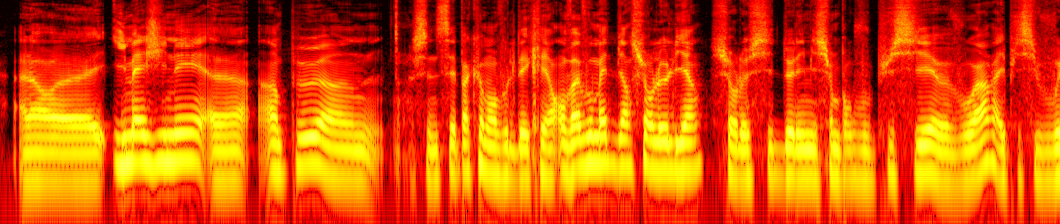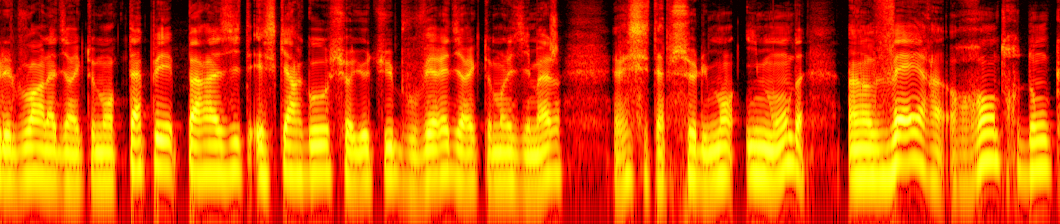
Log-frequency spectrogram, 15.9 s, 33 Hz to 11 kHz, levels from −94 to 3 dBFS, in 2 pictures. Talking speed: 230 wpm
